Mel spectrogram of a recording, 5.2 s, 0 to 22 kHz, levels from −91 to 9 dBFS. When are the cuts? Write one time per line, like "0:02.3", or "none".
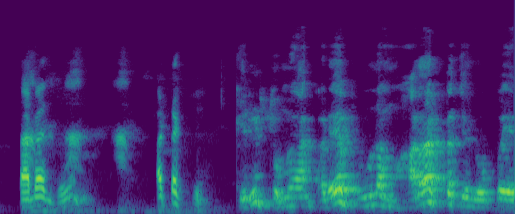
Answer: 0:02.4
